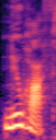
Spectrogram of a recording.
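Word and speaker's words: Nieuwhof: I heard a quote the other day by Kerry Nywolf. Newhoff. Sorry, I always say his name wrong. If you saw how it's spelled, you would say it wrong too.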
